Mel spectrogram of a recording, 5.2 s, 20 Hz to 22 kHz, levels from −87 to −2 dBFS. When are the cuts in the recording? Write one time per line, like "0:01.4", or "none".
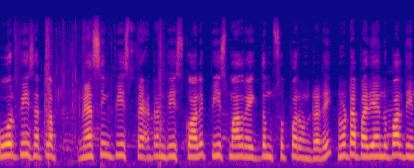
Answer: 0:04.2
